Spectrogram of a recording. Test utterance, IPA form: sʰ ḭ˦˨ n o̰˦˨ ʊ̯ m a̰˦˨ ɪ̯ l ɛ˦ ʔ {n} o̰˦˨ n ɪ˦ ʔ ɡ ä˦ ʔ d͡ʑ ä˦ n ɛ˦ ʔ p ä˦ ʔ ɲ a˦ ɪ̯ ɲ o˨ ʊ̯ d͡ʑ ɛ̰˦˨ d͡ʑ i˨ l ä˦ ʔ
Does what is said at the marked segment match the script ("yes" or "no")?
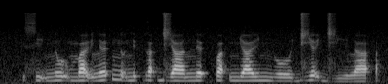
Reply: yes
